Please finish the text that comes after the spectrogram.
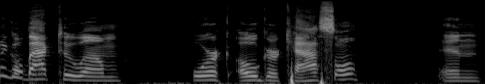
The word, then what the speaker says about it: Orkogre: go back to um orc ogre castle and thank you D Forte for telling me how to pronounce that because I always thought it was or oogi Castle or something like that okay oh yeah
